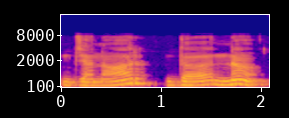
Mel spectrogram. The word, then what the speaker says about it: जनार्दन: प्र पश्यद भिर जनार्दन जनार्दन ध्यान दीजिए लास्ट में नकार पूरा है हलंत नहीं है हलंत होता तो क्या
